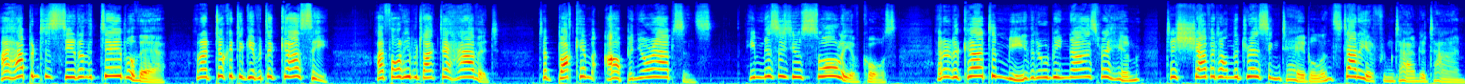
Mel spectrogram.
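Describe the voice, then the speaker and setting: A squeaky, extremely high-pitched voice at a very fast pace. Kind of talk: comic upper-class English raconteur. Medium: read story. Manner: chatty, slangy, breezy.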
